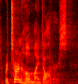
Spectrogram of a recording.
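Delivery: low, falling plea sinking on daughters; weary plea. Acted. Naomi sends her daughters-in-law home, low and weary. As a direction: sigh it out low as worn-out Naomi.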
